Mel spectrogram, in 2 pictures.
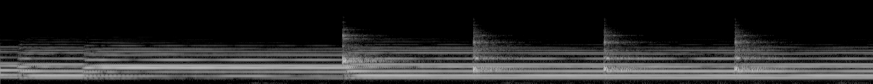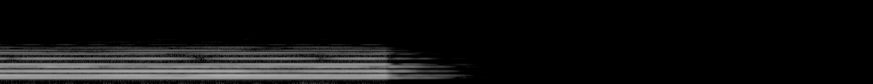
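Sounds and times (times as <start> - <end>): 
mellophone: 0.2 - 13.3.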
